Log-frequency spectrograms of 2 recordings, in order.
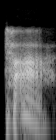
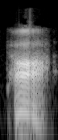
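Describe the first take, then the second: First: The T at the start is strong and crisp. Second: The T is barely heard; the vowel resonates. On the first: "a sort of a pronounced T at the beginning of it" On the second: "there's hardly a T at the beginning of it"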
